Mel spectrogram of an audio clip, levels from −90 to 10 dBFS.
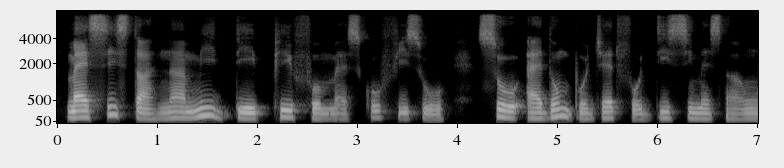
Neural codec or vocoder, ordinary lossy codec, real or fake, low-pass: codec, 24 kHz, 0.9 kbps, DualCodec; none; fake; 7.2 kHz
